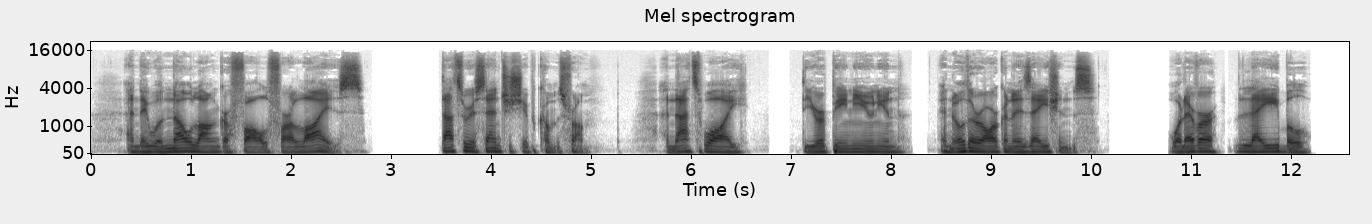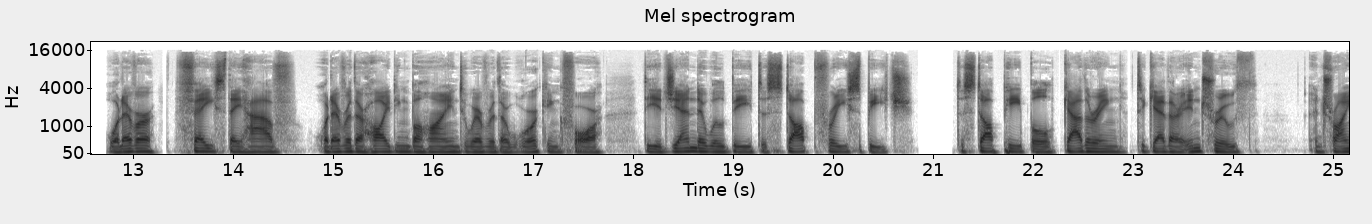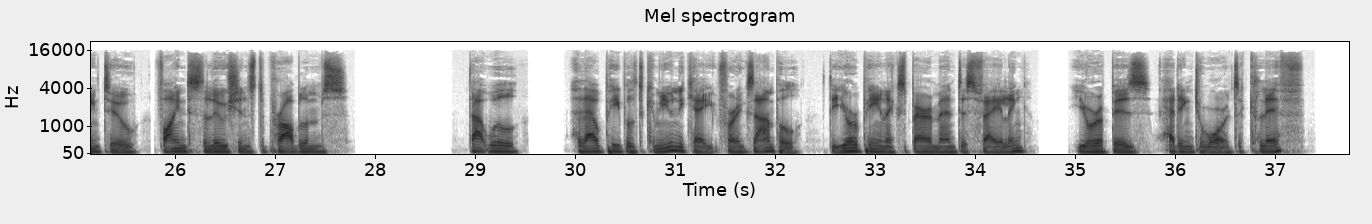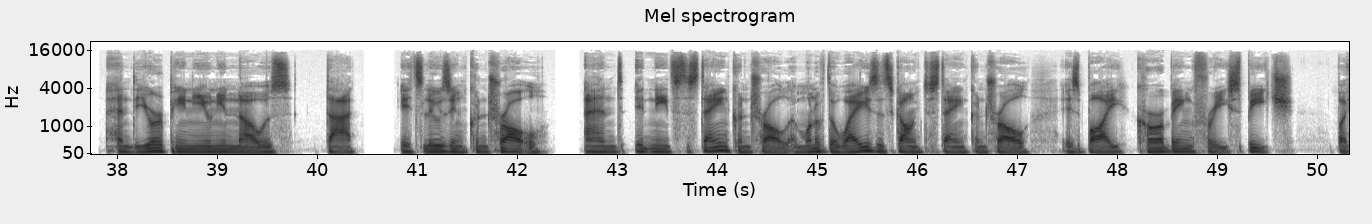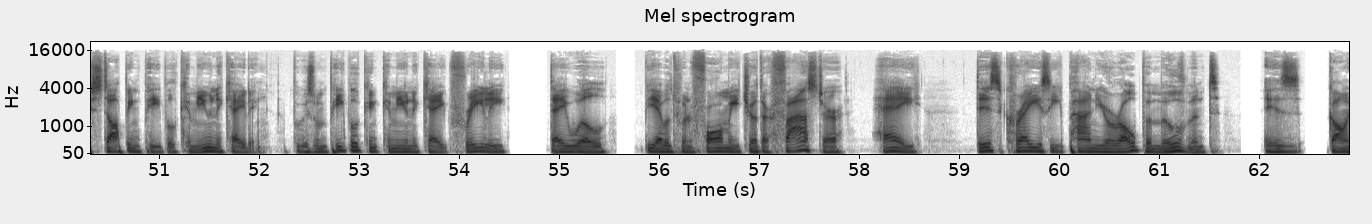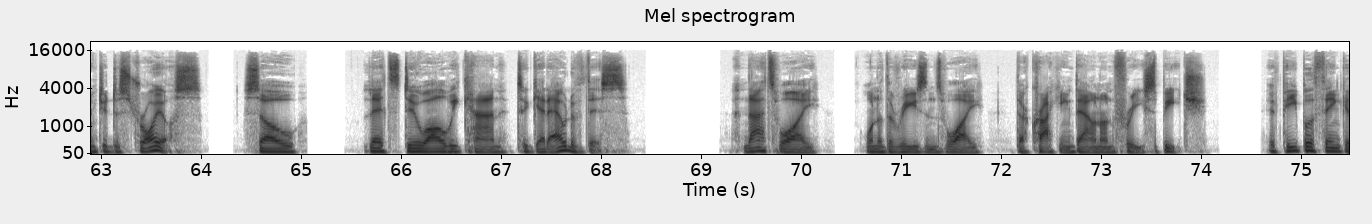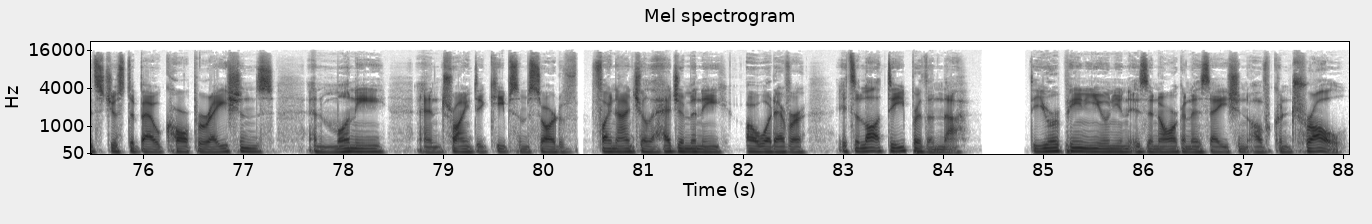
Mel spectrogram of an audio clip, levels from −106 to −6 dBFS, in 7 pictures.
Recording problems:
none

